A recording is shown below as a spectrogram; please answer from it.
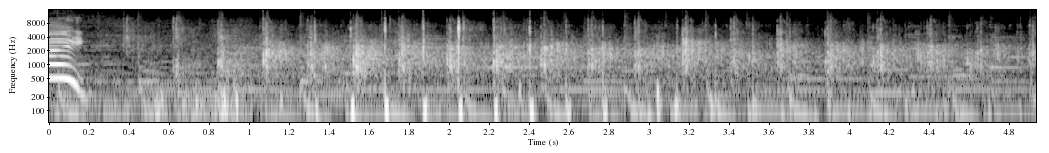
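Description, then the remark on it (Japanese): Sustained audience applause welcoming the president of Happinet, a Tokyo Stock Exchange Prime-listed entertainment trading company, as a speaker; a dense crackle of many hands clapping at a steady, even loudness for several seconds, opening with a brief trailing voice before the clapping takes over. “盛大な拍手でお迎えくださ”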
